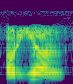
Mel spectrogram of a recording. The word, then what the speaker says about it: Oryol: It's also the Russian word for eagle, the male eagle, pronounced Oryol, and not a girl's name at all in Russian, but luckily nobody at school knew that.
